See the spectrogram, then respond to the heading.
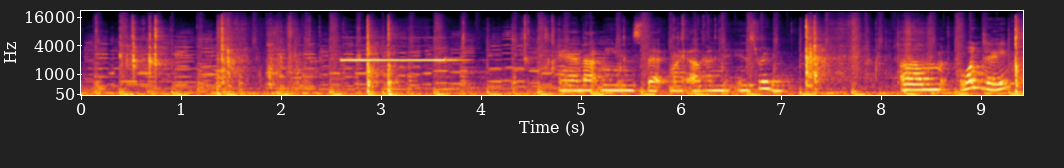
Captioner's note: beep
